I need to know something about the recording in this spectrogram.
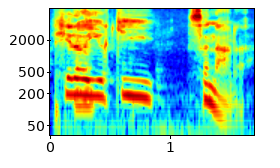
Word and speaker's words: Hiroyuki Sanada: I found his name, but can you pronounce it, Nick? Hiroyuki Sanada.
